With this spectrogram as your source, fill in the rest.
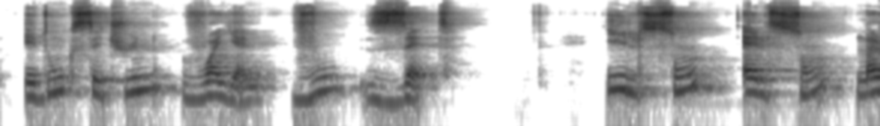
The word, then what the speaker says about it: vous êtes: Par contre, dans le cas de vous êtes, là je prononce le S, mais je le prononce z, vous êtes, parce que la première lettre est un e et donc c'est une voyelle, vous êtes.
